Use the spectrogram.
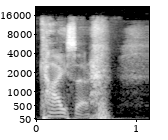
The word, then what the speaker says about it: Caesar: even when caesar and tarquitos or say better kaiser at this point caesar and tacitus let's say better talk in ecclesiastical pronunciation but their real names were kaiser and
